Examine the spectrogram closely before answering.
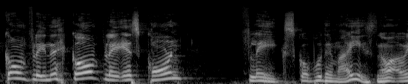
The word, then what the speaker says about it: Corn Flakes: el confl O sea no es cornflake decía yo es cornflakes o sea copos de maíz y ahora entiendo no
